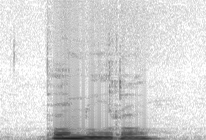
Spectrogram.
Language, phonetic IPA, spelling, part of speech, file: Polish, [pɔ̃ˈnurɔ], ponuro, adverb, LL-Q809 (pol)-ponuro.wav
